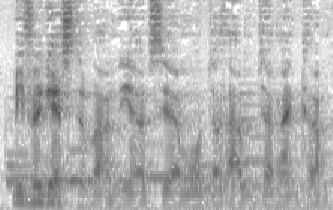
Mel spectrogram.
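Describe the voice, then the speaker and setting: An actor playing a calm, middle-aged police commissioner in a German radio crime drama, asking terse, dryly insistent questions. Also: male voice, a bass voice, quick pace, loud music behind the voice. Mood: probing.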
